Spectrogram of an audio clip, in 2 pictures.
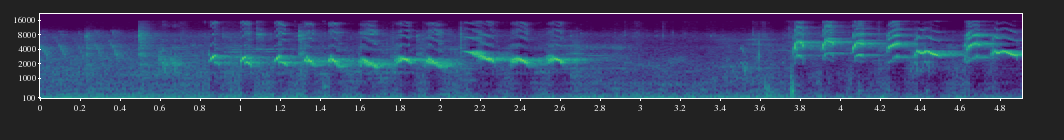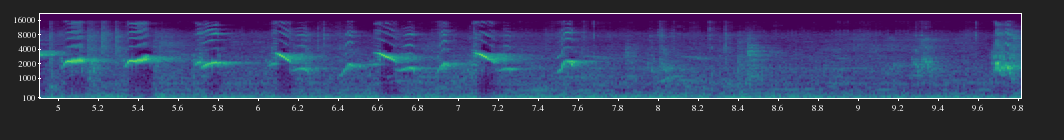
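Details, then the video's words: Over-excited greater green leafbird delivering a fast run of about a dozen repeated chirps, a pause, then a long sequence of sharp downslurred whistles descending step by step, over a low background hum. "CIRI CUCAK IJO OVER EMOSI"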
